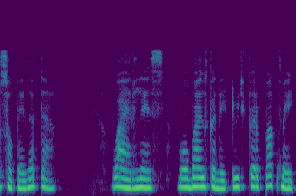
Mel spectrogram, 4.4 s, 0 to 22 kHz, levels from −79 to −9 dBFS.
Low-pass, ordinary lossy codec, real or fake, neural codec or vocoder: none; none; fake; codec, 16 kHz, 2 kbps, FunCodec, trained on LibriTTS, 25 frames a second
